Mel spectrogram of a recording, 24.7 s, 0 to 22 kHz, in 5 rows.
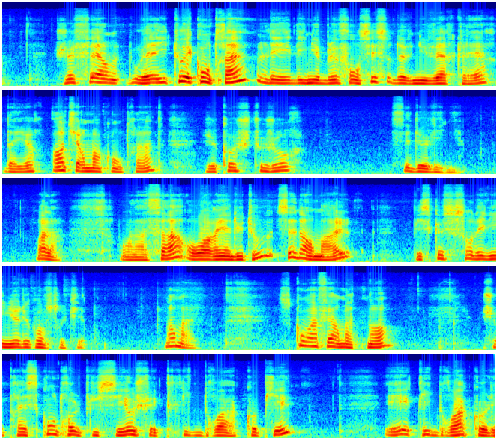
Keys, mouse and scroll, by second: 9.7 click, 21.0 right click, 22.8 click.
